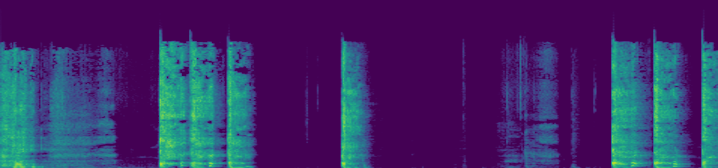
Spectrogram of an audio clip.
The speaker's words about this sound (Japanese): むせる。今ね。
